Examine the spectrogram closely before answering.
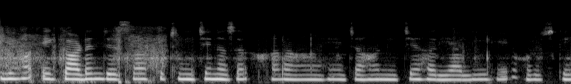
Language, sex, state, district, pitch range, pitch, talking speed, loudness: Hindi, female, Punjab, Fazilka, 225-250 Hz, 235 Hz, 155 wpm, -18 LUFS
